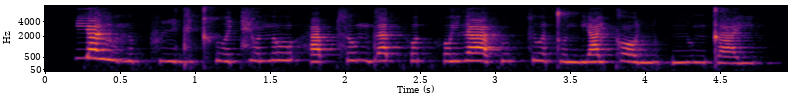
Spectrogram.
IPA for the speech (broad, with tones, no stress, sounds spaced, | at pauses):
j a˥˨ l u˧˩ n u˧˩ p̚ f iː˧˩ d i˧˥ kʰ u˩˧ ə̯ t͡ɕ o˧ n oː˥˨ h a˧˩ p̚ s o˥˨ m d aː˥˨ t̚ h o˧ t̚ h o˧˥ j l aː˥˨ k uː˥˨ k̚ s u˥˨ ə̯ t̪ u˩ n j a˧˥ j k ɔː˧˩ ɲ o˧˩ k̚ ɲ u˧˩ ŋ t̪ a˩ j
